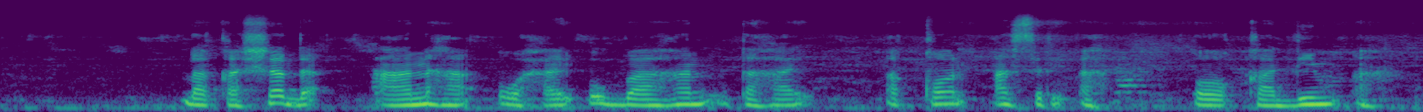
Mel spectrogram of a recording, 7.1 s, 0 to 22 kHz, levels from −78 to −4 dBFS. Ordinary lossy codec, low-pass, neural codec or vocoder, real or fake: none; 14.4 kHz; vocoder, 44.1 kHz, 128 mel bands, Pupu-Vocoder; fake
